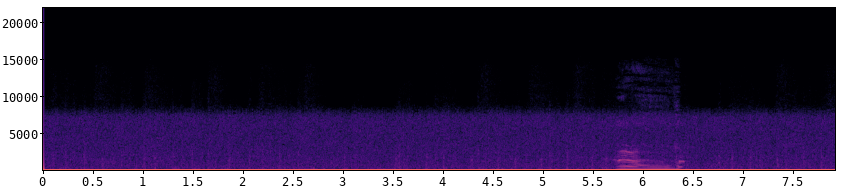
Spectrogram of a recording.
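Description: Footsteps crunch through snow at a steady pace.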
